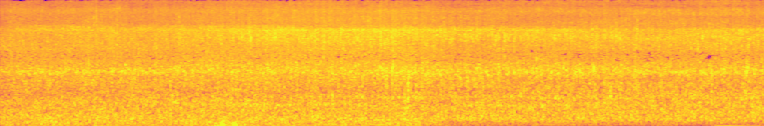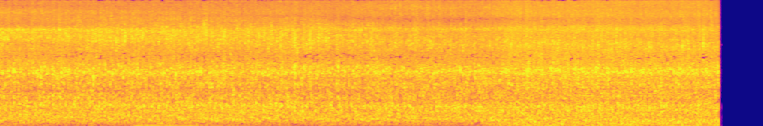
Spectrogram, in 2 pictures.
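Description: Waterfall running over rocks, a steady hiss of falling water that cuts off suddenly near the end.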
